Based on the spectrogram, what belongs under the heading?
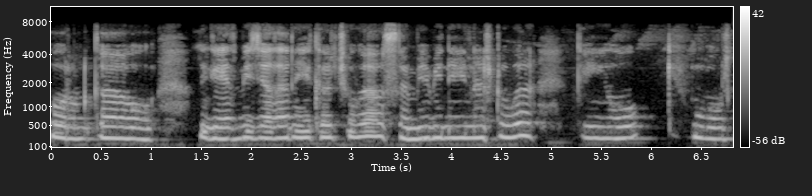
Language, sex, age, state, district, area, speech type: Hindi, female, 30-45, Uttar Pradesh, Prayagraj, urban, spontaneous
